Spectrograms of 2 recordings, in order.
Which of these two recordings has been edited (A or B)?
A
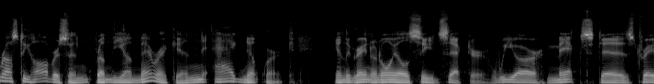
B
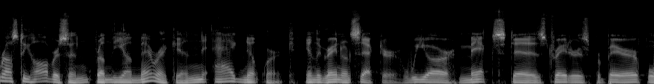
B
